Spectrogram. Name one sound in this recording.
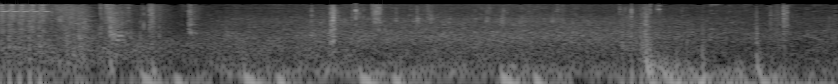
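A rifle clicks and clanks as it is reloaded.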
